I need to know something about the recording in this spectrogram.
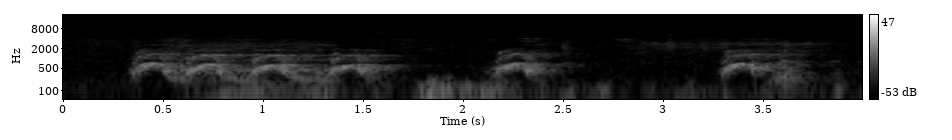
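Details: A tiny grey cat, described as a stray, lets out a quick run of four chirping mews, then single mews after short gaps, with low soft thumps in between.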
